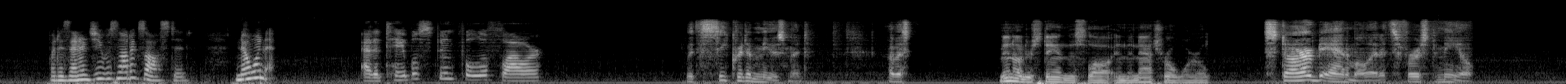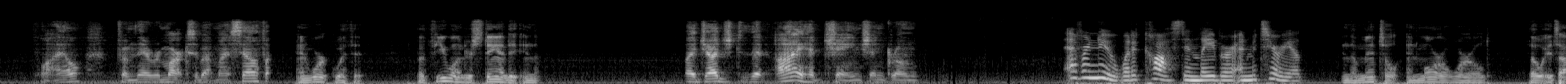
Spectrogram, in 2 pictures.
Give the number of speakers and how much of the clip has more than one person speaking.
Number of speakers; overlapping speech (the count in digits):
4, no overlap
